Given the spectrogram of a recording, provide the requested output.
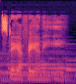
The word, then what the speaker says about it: Stephany: It was the French who mainly popularized the female Stephany, pronounced Stéphanie.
